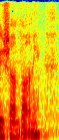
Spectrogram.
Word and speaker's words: Jahanbani: I wanted to follow up, first of all, particularly with Secretary Kennedy and Mr. Dajan. Can you pronounce it for me? I apologize. Just I want to make sure I get it right. – Jahanbani, thank you. – Silent D, thank you.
